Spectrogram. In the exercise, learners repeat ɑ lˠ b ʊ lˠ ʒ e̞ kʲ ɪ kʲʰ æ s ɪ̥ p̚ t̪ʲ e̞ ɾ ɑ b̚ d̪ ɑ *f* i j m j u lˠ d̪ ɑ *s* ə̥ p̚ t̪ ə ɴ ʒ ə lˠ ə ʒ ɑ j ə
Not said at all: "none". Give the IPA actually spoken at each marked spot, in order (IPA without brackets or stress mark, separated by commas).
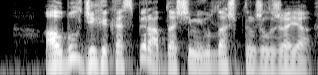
ʃ, ʃ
